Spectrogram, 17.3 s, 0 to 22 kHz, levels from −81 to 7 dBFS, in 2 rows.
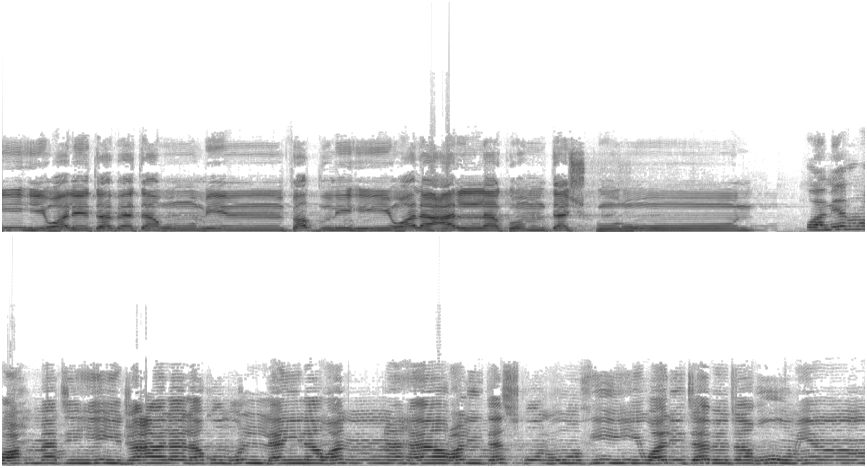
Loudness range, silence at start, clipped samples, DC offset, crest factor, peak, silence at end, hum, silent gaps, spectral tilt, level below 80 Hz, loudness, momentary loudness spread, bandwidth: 5 LU; 0 s; under 0.1%; 0.1%; 14 dB; 0 dBFS; 0 s; none; none; -3 dB/octave; -58 dBFS; -14 LUFS; 9 LU; 10.5 kHz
